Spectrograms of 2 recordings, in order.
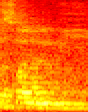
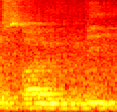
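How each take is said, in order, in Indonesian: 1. Vokal dalam salli dibaca panjang. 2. Vokal dalam salli dibaca pendek. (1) "Salli itu jangan panjang. Jangan baca salli" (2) "baca salli"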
